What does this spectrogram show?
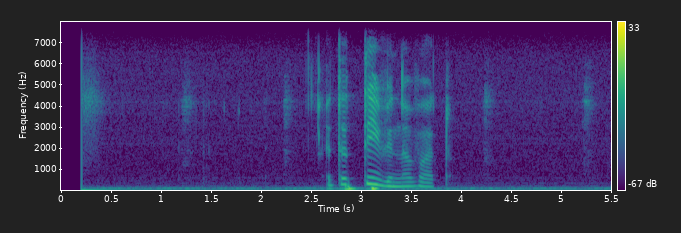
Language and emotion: Russian, sad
